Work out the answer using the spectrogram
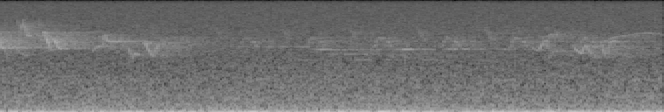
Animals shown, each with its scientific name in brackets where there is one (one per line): Ovenbird (Seiurus aurocapilla)
Eastern Wood-Pewee (Contopus virens)
Hermit Thrush (Catharus guttatus)
Red-eyed Vireo (Vireo olivaceus)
